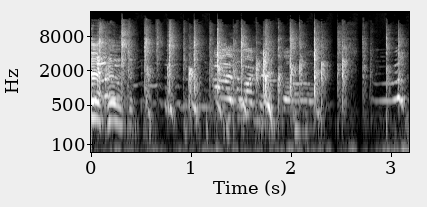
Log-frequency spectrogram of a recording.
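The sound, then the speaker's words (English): Hands clap in a round of applause, a dense patter of claps running throughout while voices talk and call over it. “Let's get a round of applause.”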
